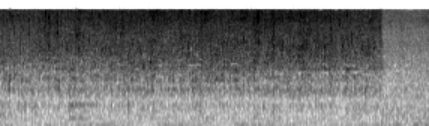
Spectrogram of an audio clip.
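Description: Onion frying in a pan gives a continuous, even sizzle close by that drops slightly near the end, with no talking.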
